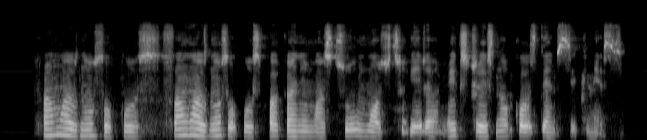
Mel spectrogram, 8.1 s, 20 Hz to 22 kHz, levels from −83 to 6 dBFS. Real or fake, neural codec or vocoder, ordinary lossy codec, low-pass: fake; vocoder, 22.05 kHz, 80 mel bands, HiFi-GAN; none; none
